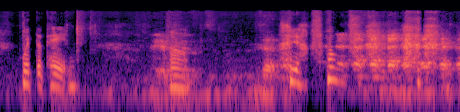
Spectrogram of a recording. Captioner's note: audience member speaks from a distance; audience laughing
